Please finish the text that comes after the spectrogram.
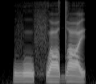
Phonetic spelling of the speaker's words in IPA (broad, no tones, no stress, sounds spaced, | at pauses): β o f o dˤ e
